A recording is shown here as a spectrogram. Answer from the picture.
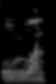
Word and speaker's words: Ruane: You can see my name, there's Ruane, but it also has in brackets Ruane. It's how you pronounce that. And it's just the Irish language version of my name.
